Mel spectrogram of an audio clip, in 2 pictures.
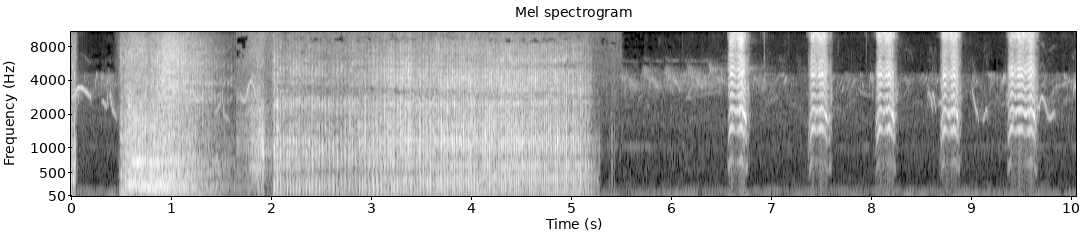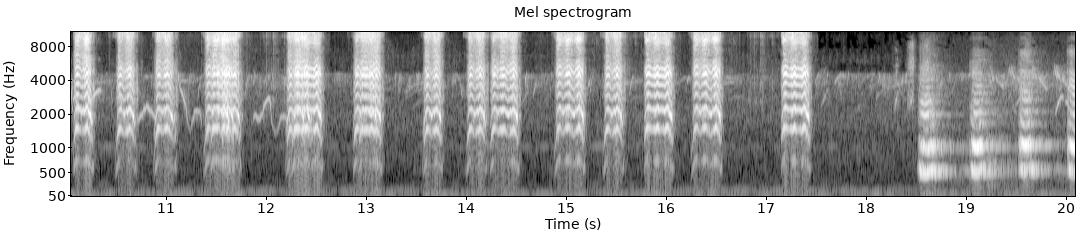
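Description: A tiger roaring and growling for about five seconds. Then a young goat bleats in a run of short, high bleats, roughly one or two a second. Near the end a fur seal starts barking in a quick, rhythmic series.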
